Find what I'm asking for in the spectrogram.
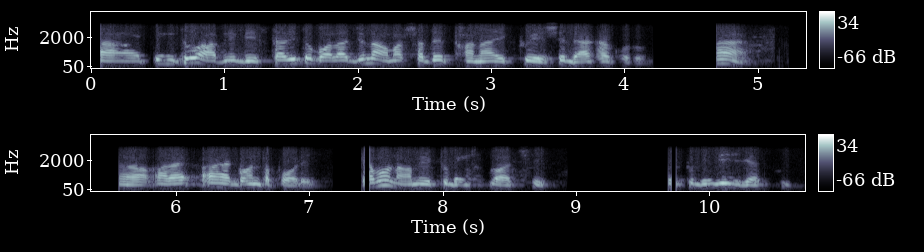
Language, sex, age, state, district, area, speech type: Bengali, male, 60+, West Bengal, Dakshin Dinajpur, rural, conversation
